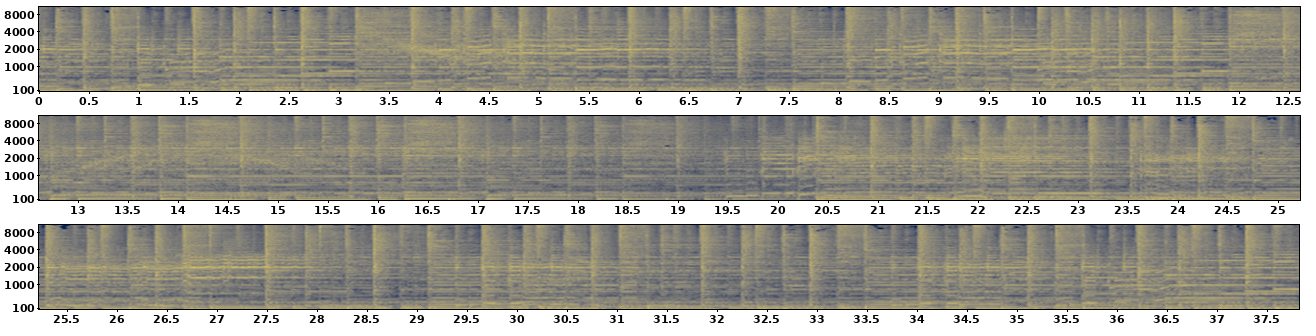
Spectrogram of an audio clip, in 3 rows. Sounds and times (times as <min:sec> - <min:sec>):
Music: 0:00.0 - 0:37.8.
